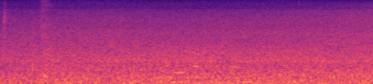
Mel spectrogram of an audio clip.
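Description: A strong river current rushes past a fishing spot on the Kalong River, a steady, loud broadband roar of flowing water that fills the whole clip without letup.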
